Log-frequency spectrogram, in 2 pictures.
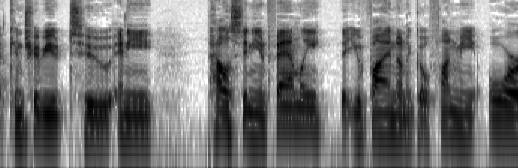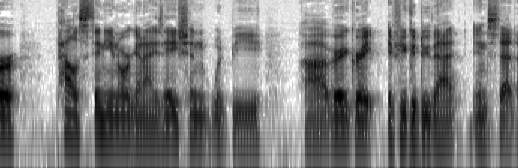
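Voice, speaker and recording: A man's voice: medium pitch, fairly bright tone. A man hosting a philosophy podcast, explaining ideas in a casual, chatty way, joking at himself and wandering off on side points. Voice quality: soothing voice. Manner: chatty, self-deprecating, goes off on tangents.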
